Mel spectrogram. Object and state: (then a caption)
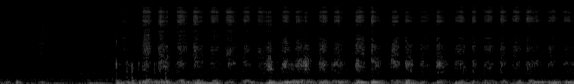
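Coloured pencil on a paper page. A wooden coloured pencil rubs and scratches across the paper page of an open paperback colouring book on a table while the other hand flattens the page. After about a second of quieter rubbing, rapid back-and-forth strokes set in at roughly three per second, each a short, bright, papery scratch over a low rumble.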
